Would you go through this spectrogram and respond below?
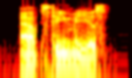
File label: "abstemious", english; adjectives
